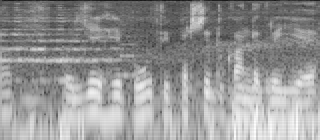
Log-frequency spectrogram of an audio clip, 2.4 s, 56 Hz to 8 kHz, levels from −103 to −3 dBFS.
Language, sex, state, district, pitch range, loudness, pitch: Hindi, male, Rajasthan, Bikaner, 115-140 Hz, -16 LUFS, 130 Hz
